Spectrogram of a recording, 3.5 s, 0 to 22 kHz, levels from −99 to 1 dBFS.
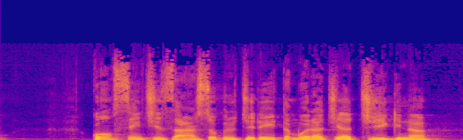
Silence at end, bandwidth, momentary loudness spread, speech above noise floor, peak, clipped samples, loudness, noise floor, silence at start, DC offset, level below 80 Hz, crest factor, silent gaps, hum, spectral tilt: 0.25 s; 13.5 kHz; 4 LU; 41 dB; -2 dBFS; under 0.1%; -19 LUFS; -59 dBFS; 0.7 s; under 0.1%; -54 dBFS; 16 dB; none; none; -6 dB/octave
